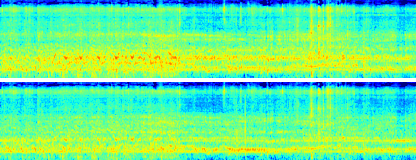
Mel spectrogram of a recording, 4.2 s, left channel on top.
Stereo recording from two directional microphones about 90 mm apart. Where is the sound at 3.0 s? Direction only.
25° left (ahead or behind).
